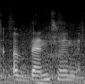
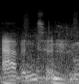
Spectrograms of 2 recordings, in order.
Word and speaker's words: Aventon: rode our bikes I learned that it's actually pronounced eventin and not aventon we've been mispronouncing it the whole time we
